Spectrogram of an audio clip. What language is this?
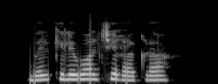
Pashto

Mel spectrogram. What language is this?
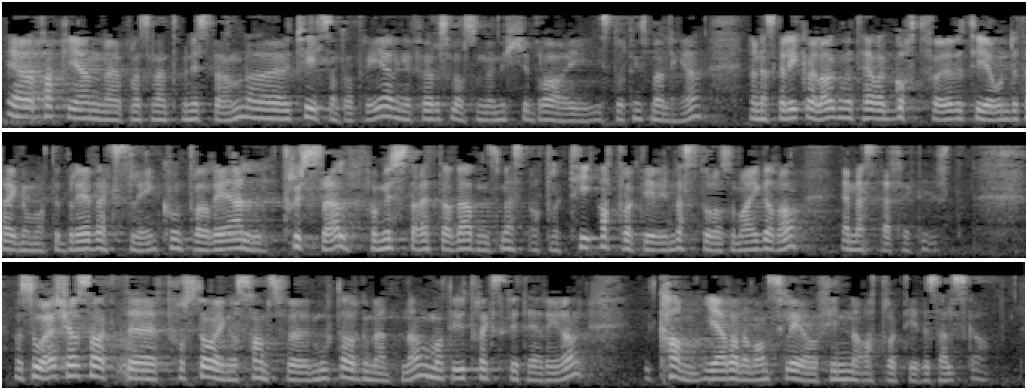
Norwegian Nynorsk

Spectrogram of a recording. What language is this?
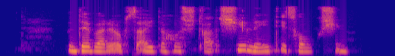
Georgian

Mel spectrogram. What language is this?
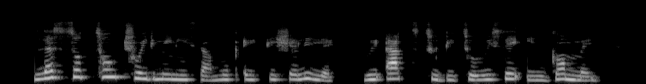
Nigerian Pidgin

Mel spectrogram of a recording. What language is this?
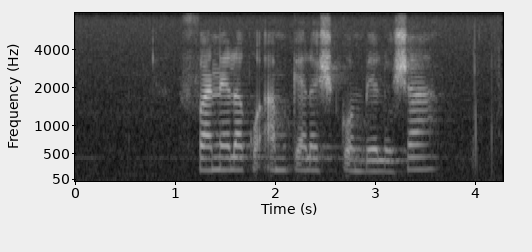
Tsonga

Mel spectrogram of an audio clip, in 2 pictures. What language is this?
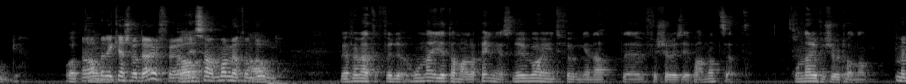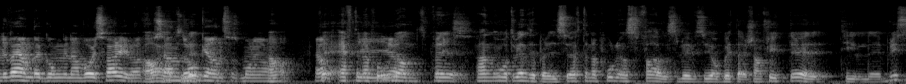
Swedish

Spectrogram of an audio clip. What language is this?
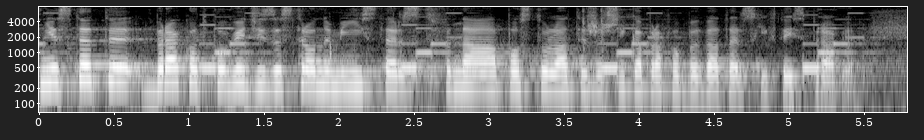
Polish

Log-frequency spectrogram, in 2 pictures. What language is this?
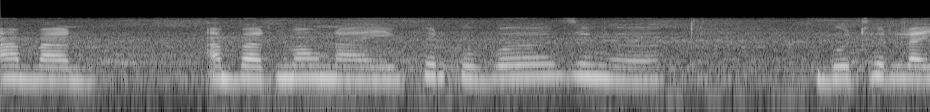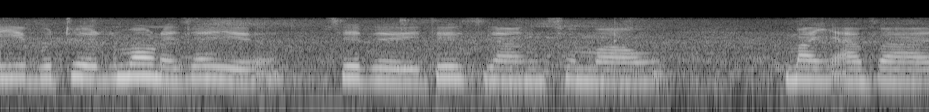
Bodo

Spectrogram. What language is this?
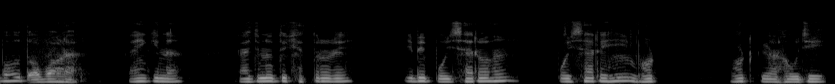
Odia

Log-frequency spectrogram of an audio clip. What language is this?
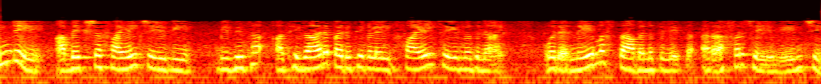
Malayalam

